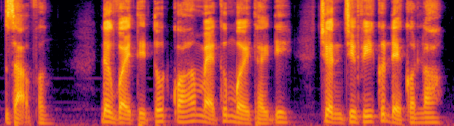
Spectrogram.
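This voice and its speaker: A man voicing a tense, short-tempered young husband who speaks in gruff, curt bursts. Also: medium pitch, fairly quick, dry recording, studio quality, close to an everyday voice. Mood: uneasy.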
